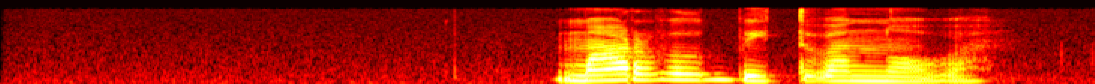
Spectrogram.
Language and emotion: Russian, neutral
